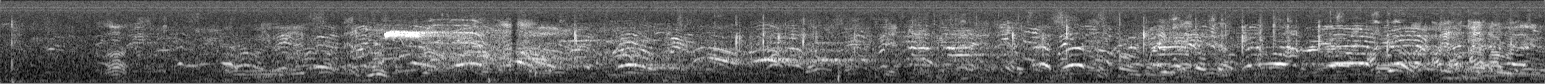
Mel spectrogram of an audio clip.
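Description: Young people on the sideline chatter and call out, heard from a distance outdoors.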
